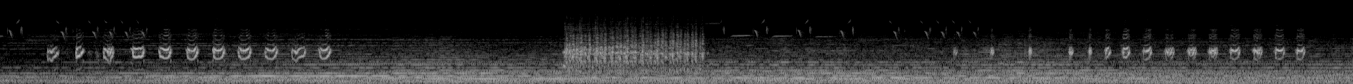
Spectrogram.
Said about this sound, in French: Il y avait plusieurs groupes de dindons dans la forêt.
